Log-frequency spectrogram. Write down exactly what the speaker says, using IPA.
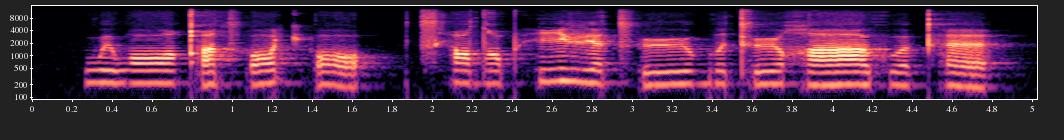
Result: w ɨ w ɔː qʼ ɛ t͡sʼ ɔ t͡ʃʼ ɔ | t͡sʰ i dˤ ʉ pʰ i vʲ ɛ t͡sʼ ʉː ɡʷ i tʼ ʉː χ aː xʷ əː kʰ ɛ

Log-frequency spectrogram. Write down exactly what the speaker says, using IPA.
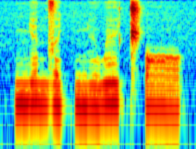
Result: ɲ ɛ n z ɐ c ɲ ʏ w ɛ̃ ɪ̯ t͡ʃʼ ɔ

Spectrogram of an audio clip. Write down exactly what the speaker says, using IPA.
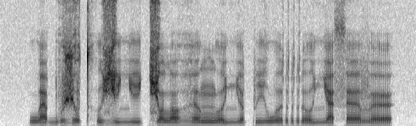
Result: w a b u ʒ o t̪ʰ u ʑ i ʎ i t͡ɕ u lˠ o ɦ ɜ ŋʷ œ ʎ œ p i w o r o ʎ a θ ɜ β œ

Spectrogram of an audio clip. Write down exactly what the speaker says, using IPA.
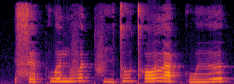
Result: s ɛ˨˩ p̚ k w ə˧ n v ə˦˥ t̚ f i̤˨˩ t̪ u˧ t̪ʰ ɔ˨˦ l a˦˥ k̚ h w ɨ˨˦ ə̯

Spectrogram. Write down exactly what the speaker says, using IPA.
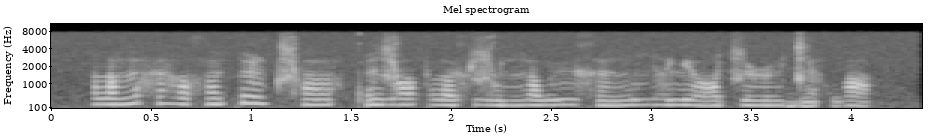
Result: lˠ ə ŋʷ ə̃ h ə̃ ɦ ɔ x ɔ̃ kʷ ə̃ lʲ t͡ɕʰ ɔ̃ː x kʷʼ ə̃ ʑ ɔː ɡ lˠ ʉ x ʑ u lʲ ŋ ɒ w ʉː x ə̃ ŋ u ʎ ɦ ə lʲ ɔː t͡ɕ ʉ ɭ ʉ d͡ʑ ə̃ x w ɒ

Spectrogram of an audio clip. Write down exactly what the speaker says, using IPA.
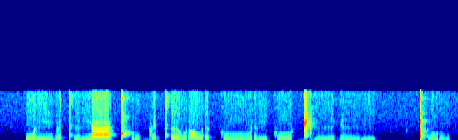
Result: w ə ŋ m b ə tʼ ɨ ŋ aː ǃʰ ṵ b ɘ tʼ ə w ɾ ɔ w ɾ ə̰ k uː ɾ ʏ ŋ k uː ɡ͡ǁ ɨː ɗ ɨː ŋ | ǃʼ ṵ

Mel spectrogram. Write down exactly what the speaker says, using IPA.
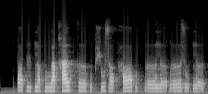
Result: p ɔː p ɨː p n ɔ p uː qʰ ɤː p k ɤː p u p ʃ u z ɔː p h ɔː p u p ɠ ɤː n ɤː ɓ ɤː z uː p n ɤ

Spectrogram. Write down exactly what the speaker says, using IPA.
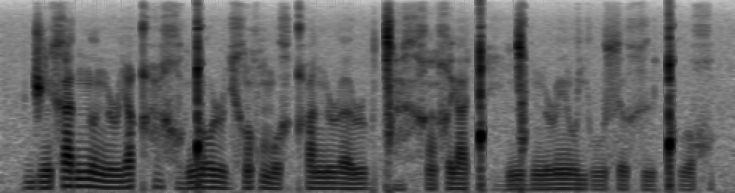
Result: d͡ʒ ẽ x a d n o n ɹ i qʰ i̤ χ ṳ ŋ͡ǃ o ɹ i̤ x õ χ m o x qʰ ɐ n ɹ ɐ ɹ ṳ ǀ a̤ x χ ã χ j a ǃʰ i̤ ŋ͡ǀ ṳ n ɹ ẽ ʊ̯ j u s ɵ x ɨ ǃʰ u χ

